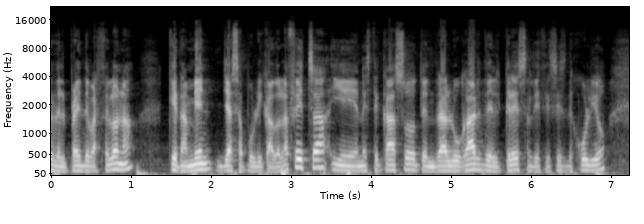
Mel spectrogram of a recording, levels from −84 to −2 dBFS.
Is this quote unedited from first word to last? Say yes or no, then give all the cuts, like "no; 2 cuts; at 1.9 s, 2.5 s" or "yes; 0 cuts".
yes; 0 cuts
